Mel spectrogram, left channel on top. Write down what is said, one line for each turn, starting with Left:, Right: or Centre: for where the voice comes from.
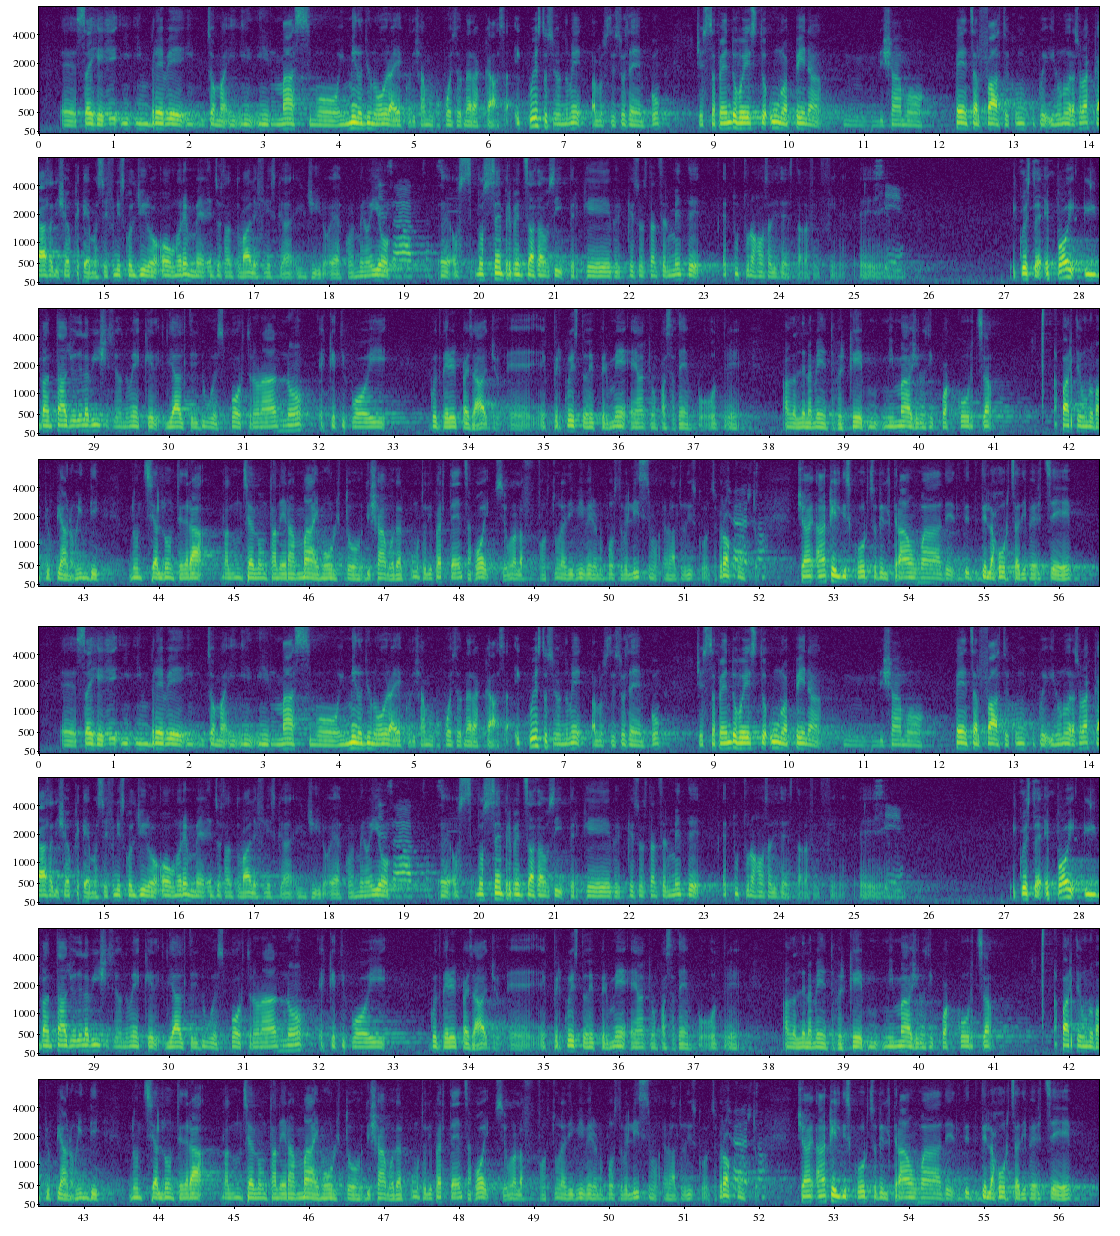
Centre: eh, sai che in, in breve, in- insomma, in, in- in massimo, in meno di un'ora, ecco, diciamo, puoi tornare a casa. E questo, secondo me, allo stesso tempo, cioè sapendo questo, uno appena, mh, diciamo pensa al fatto che comunque in un'ora sono a casa, dice ok, ma se finisco il giro ho un'ora e mezzo, tanto vale finisca il giro. E ecco, almeno io
Left: esatto,
Centre: eh,
Left: sì,
Centre: ho s- l'ho sempre pensata così perché, perché sostanzialmente è tutta una cosa di testa alla fin fine. E,
Left: sì,
Centre: e
Left: sì,
Centre: questo
Left: sì,
Centre: è. E
Left: sì,
Centre: poi il vantaggio della bici, secondo me, che gli altri due sport non hanno è che ti puoi godere il paesaggio. E, e per questo che per me è anche un passatempo, oltre a un allenamento, perché m- mi immagino tipo a corsa, a parte uno va più piano, quindi non si allontanerà ma non si allontanerà mai molto, diciamo, dal punto di partenza. Poi, se uno ha la fortuna di vivere in un posto bellissimo, è un altro discorso. Però,
Left: certo,
Centre: appunto, c'è anche il discorso del trauma de- de- della corsa di per sé.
